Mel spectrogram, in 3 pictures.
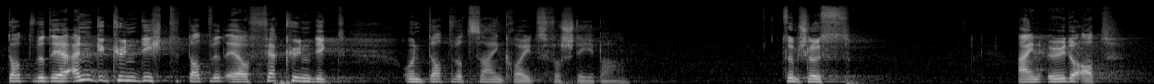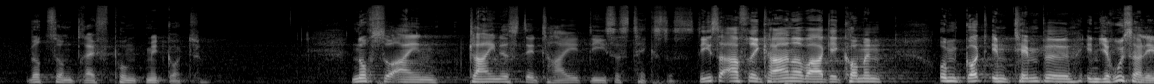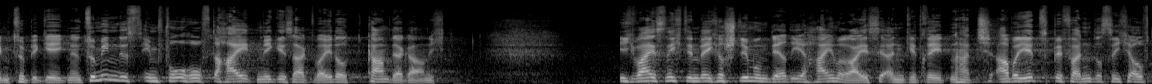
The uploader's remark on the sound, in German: aus dem Gottesdienst der Liebenzeller Mission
